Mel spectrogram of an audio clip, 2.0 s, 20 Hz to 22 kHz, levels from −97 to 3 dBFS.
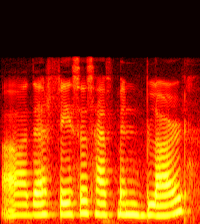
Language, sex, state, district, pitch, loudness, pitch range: English, female, Karnataka, Bangalore, 195 Hz, -15 LUFS, 185-200 Hz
